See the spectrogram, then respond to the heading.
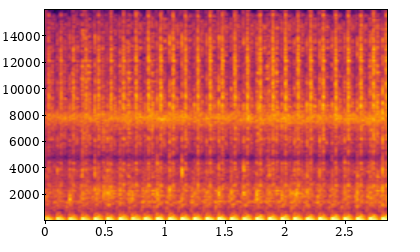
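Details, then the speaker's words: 1957 Bolens tractor engine, fuel pump bypassed with a gravity-fed tank, governor not reaching idle: a steady single-cylinder thump at about six beats a second keeps running when the kill button is pressed. The kill switch is faulty. "the kill switch don't work okay i'll just block off the carve then i'm gonna take this kill switch apart"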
